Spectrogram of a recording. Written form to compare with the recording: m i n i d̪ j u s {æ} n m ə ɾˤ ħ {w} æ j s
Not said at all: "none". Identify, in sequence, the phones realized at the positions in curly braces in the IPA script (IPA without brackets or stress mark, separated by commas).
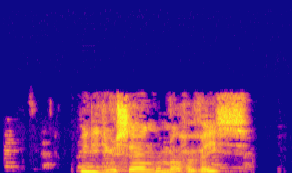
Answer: æ, v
